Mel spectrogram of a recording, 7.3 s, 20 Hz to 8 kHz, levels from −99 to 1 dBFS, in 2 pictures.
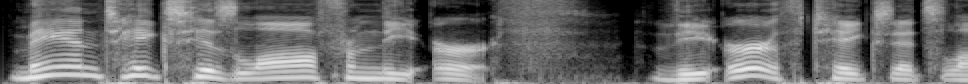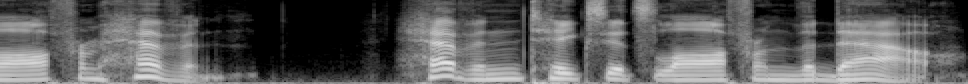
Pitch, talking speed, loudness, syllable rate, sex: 155 Hz, 175 wpm, -18 LUFS, 4.1 syllables/s, male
